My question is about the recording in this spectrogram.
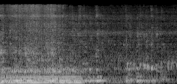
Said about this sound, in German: Okay, jetzt fülle ich mir erstmal ein Glas Wasser ein.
